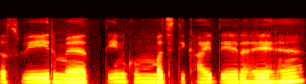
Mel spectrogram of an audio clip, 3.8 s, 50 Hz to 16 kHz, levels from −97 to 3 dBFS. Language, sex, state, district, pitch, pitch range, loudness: Hindi, male, Jharkhand, Deoghar, 125 Hz, 125-130 Hz, -17 LUFS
